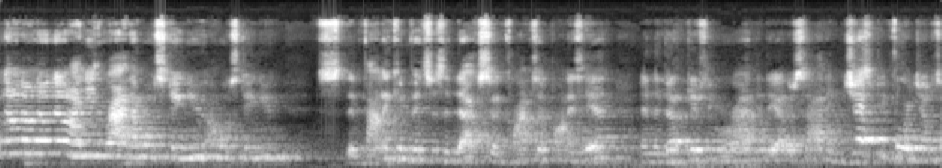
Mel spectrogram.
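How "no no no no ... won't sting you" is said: high, coaxing storybook scorpion; reassuring scorpion. Acted. Scorpion begs the duck for a ride, high and reassuring. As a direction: pitch it up, quick denials from a pleading scorpion. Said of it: "He goes".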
